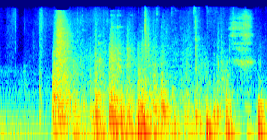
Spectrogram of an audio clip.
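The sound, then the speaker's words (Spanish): A back door bangs open with a sudden loud burst, followed by a scramble of heavy thuds and bumps as a person falls through it onto the kitchen floor. “Finalmente llegué al patio y atravesé la puerta trasera cayendo en la cocina.”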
